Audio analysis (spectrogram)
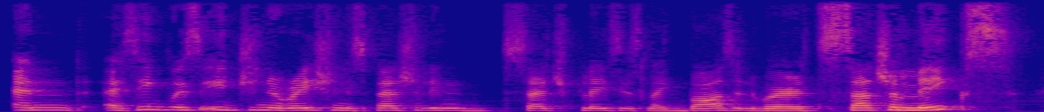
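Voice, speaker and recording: A woman's voice: medium pitch, steady tone, moderate pace. A woman from Russia, speaking as an interviewer in a casual conversation.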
